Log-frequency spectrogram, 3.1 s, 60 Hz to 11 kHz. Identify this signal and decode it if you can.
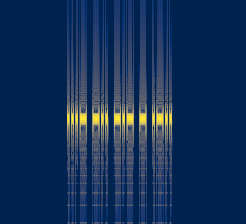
Morse code, heard as a keyed tone, about 44 wpm, 700 Hz. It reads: VDKTL
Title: Code Groups - 5 Letters - 45wpm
